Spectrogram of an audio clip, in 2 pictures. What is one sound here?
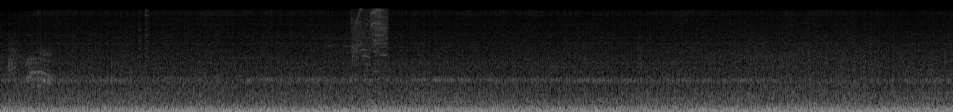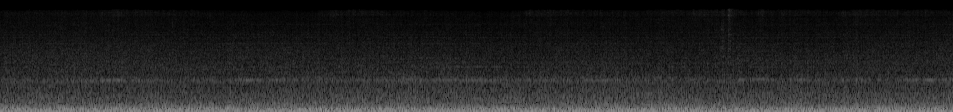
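Heavy rain pours down steadily in a strong wind.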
